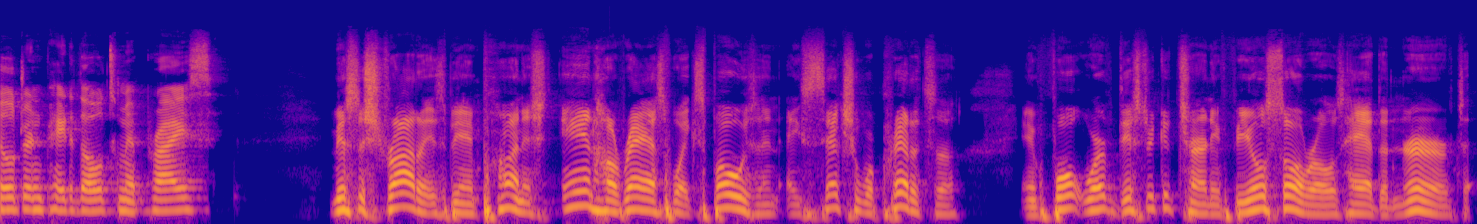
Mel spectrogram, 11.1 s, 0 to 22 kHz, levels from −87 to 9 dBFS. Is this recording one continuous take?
no; 1 cut; at 1.6 s

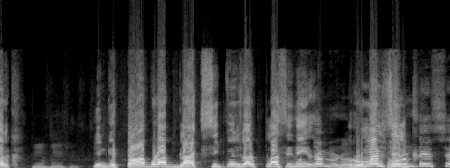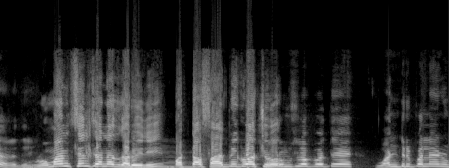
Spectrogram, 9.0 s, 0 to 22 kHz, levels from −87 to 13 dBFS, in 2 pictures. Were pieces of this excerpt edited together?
no; 0 cuts

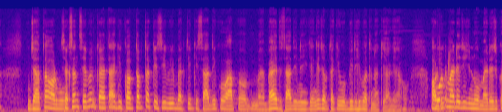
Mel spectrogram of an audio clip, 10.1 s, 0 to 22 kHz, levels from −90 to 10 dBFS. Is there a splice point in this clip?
yes; 2 cuts; at 1.3 s, 8.7 s

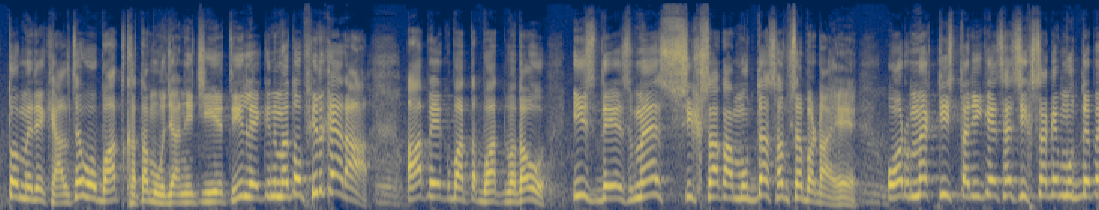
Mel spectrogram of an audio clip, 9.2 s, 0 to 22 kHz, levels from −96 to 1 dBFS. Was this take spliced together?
no; 0 cuts

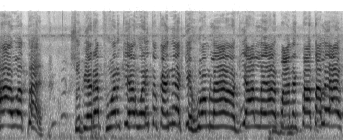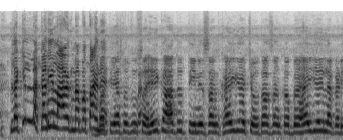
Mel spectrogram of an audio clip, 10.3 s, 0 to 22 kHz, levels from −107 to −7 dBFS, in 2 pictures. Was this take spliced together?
no; 0 cuts

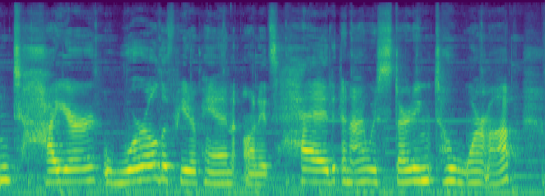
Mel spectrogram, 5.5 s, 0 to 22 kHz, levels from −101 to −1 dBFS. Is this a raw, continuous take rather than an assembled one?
no; 2 cuts; at 1.0 s, 3.5 s

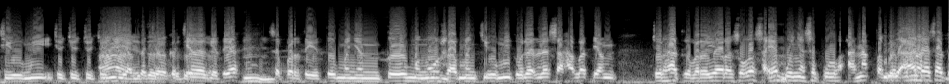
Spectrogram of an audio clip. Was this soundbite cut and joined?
no; 0 cuts

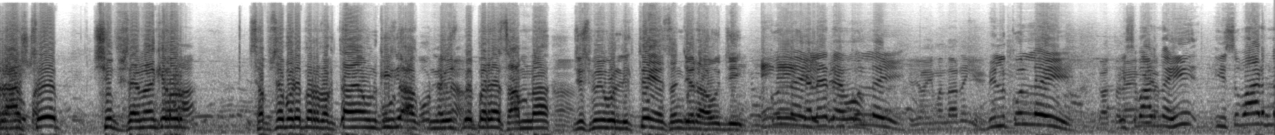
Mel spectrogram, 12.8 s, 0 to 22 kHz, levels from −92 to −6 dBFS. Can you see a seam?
yes; 1 cut; at 7.6 s

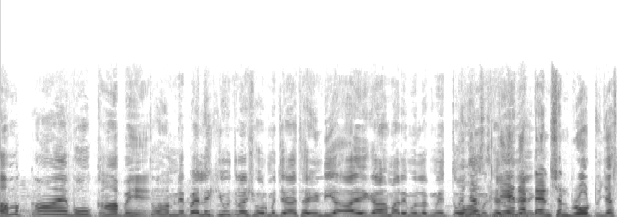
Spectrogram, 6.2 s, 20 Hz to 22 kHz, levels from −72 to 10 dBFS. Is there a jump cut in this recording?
no; 0 cuts

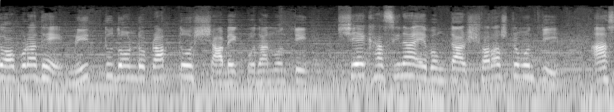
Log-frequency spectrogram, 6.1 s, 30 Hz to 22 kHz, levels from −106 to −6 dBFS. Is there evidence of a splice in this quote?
no; 0 cuts

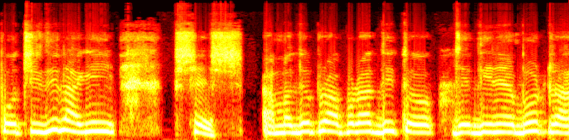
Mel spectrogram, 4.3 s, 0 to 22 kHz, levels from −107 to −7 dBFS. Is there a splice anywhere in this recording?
yes; 2 cuts; at 1.8 s, 3.3 s

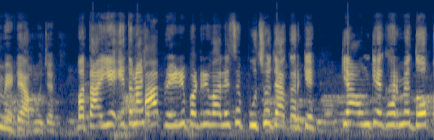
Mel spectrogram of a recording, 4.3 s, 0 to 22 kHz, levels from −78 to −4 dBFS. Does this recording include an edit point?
yes; 1 cut; at 1.5 s

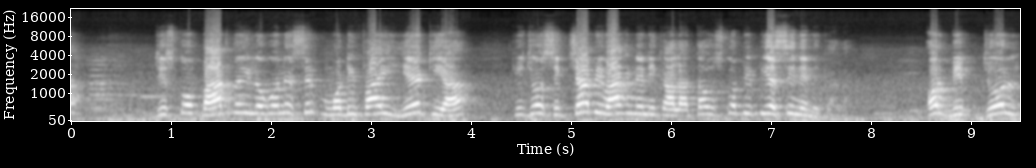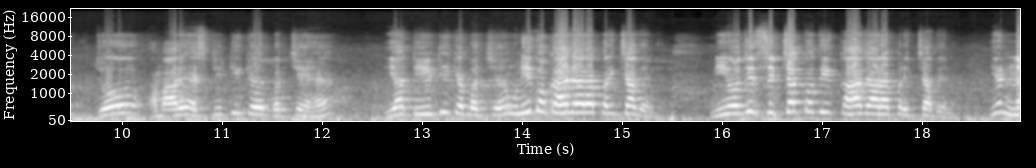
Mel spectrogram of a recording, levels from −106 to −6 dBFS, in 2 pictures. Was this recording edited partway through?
no; 0 cuts

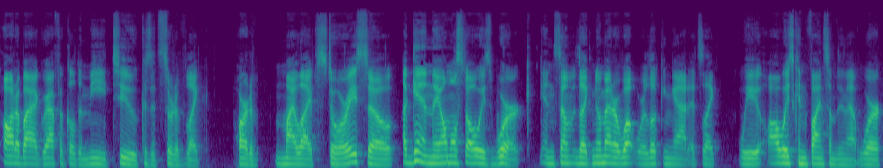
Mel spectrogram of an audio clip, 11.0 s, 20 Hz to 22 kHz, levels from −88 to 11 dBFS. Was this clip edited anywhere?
yes; 2 cuts; at 3.3 s, 4.9 s

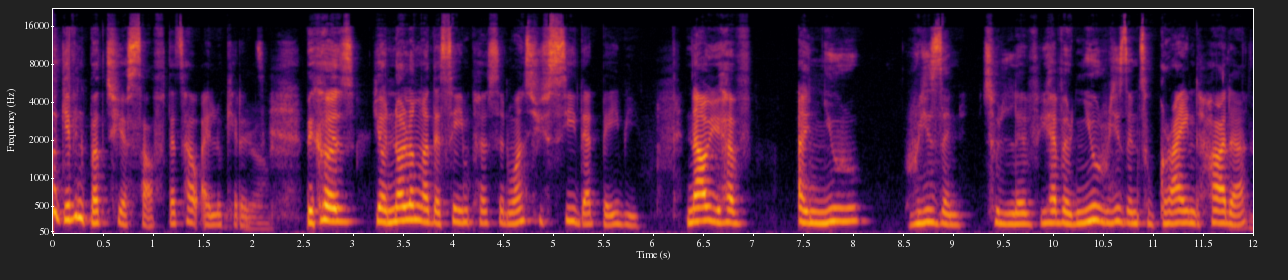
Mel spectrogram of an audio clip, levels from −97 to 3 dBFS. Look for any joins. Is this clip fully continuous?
yes; 0 cuts

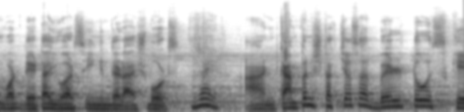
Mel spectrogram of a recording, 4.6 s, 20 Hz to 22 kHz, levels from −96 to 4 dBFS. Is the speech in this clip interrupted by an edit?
no; 0 cuts

